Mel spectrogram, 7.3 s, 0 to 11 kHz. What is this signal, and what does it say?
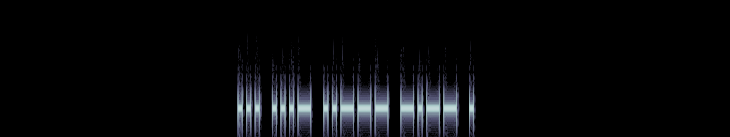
Morse code, heard as a keyed tone, about 28 wpm, 700 Hz. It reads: SV2YE
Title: DXCC-100 Call Signs - 5 Characters - Repeated 3x - 28wpm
